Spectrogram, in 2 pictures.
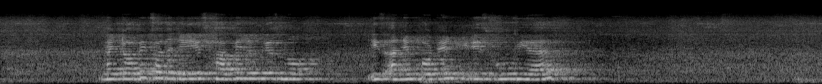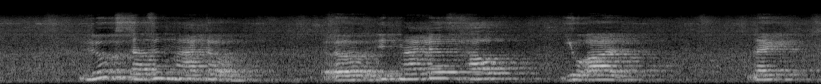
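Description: A boy speaks into a microphone, heard through loudspeakers in a large echoing hall.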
